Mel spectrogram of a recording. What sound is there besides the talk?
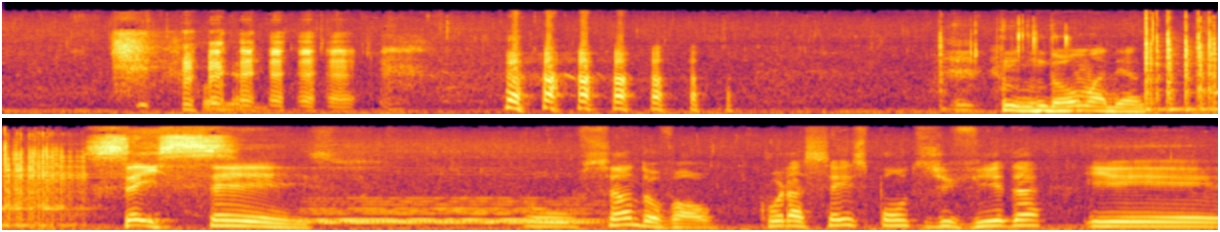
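water dripping and flowing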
